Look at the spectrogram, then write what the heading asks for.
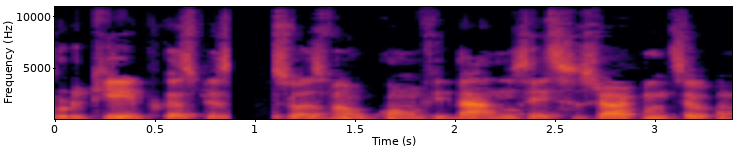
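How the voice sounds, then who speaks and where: Using an unremarkable speaking voice, a man speaks at a moderate pace with a fairly high pitch and lively intonation. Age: adult. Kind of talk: casual chat.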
